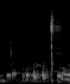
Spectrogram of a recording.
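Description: Short pigeon coos, a few soft low murmuring calls close by, with one brief sharper chirp partway through.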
